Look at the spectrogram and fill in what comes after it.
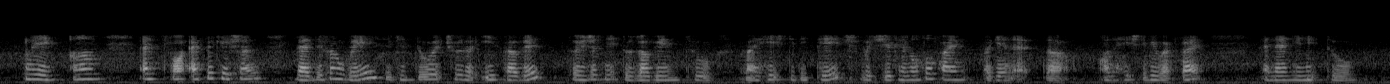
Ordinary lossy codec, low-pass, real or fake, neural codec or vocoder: AAC, 16 kbps; 7.2 kHz; real; none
